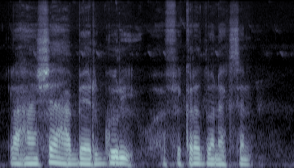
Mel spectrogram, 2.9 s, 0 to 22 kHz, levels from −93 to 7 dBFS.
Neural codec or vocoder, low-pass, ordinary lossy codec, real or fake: vocoder, 44.1 kHz, 128 mel bands every 256 samples, BigVGAN v2; none; none; fake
